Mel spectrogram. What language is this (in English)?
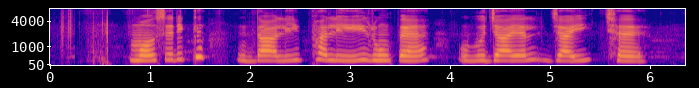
Maithili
